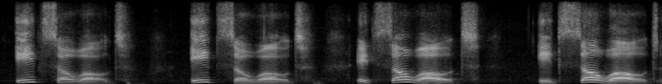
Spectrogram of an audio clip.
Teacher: Repara como a gente faz a junção das duas palavras e torna quase com um som único, mas isso só na fala, tá, galera? · Term: Connected Speech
